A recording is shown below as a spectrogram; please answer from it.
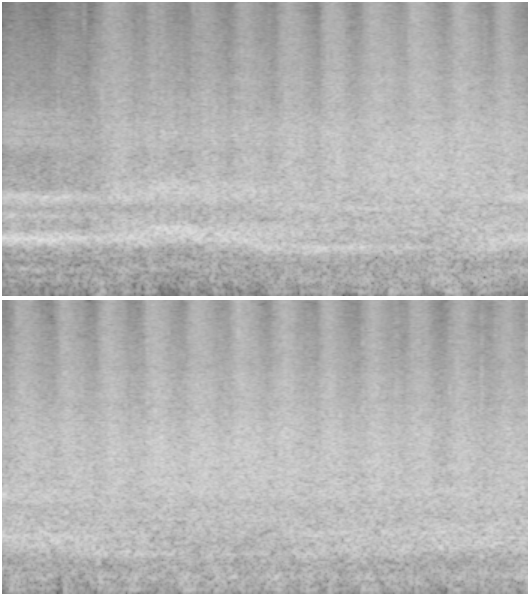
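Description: A large football crowd chanting in unison, joined about a second in by steady rhythmic clapping, a little over two claps a second.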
